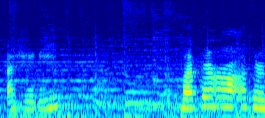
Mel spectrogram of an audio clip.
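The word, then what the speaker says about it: Algérie: algeria or if in i do say in french i would say ajiri but there are other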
